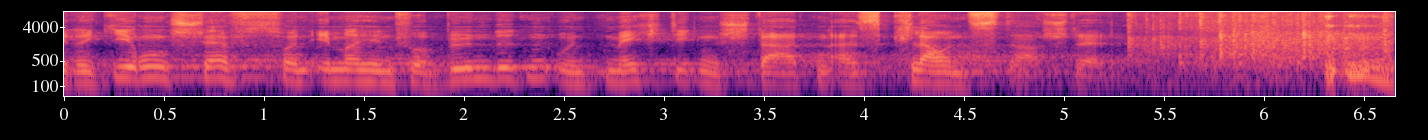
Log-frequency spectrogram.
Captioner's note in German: Beifall bei der AfD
